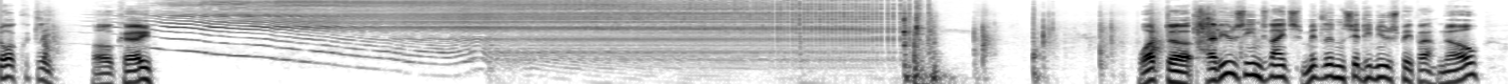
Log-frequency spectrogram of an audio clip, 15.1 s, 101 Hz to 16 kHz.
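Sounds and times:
door creaking: 0:00.4 - 0:09.8
door shutting thunk: 0:09.0 - 0:09.6.

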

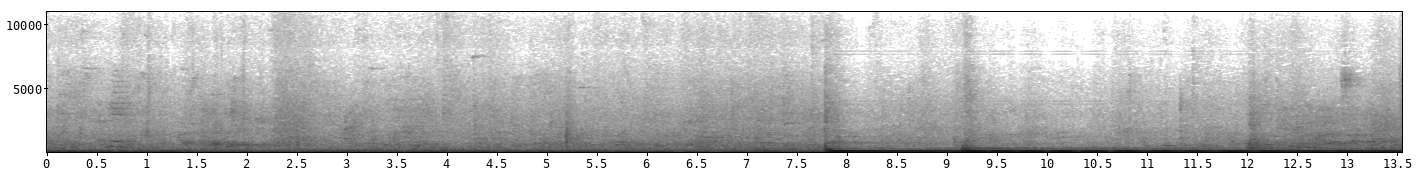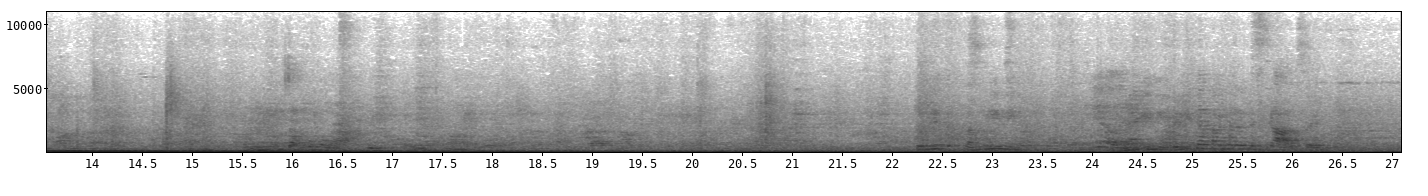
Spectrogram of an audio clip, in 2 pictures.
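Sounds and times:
deep gong struck: 0:07.8 - 0:17.5.

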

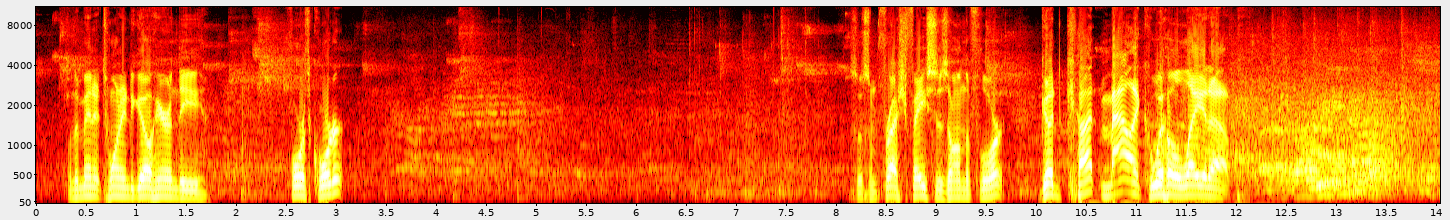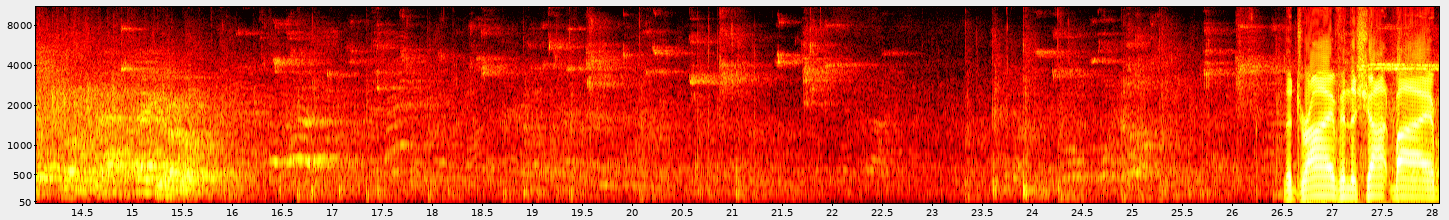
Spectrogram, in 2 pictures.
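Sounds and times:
sneakers squeaking on court: 0:00.0 - 0:00.4, 0:01.7 - 0:05.6, 0:06.4 - 0:08.4, 0:14.7 - 0:26.6
crowd cheering and chattering: 0:09.3 - 0:20.0, 0:26.6 - 0:28.0.

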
